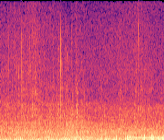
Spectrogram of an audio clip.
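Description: Wind buffeting the microphone over the rush of water alongside a small moving boat, a steady noisy rumble.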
